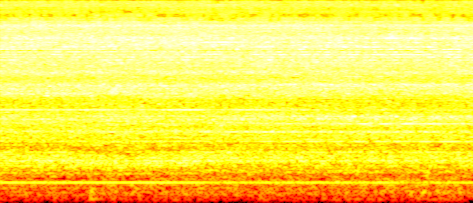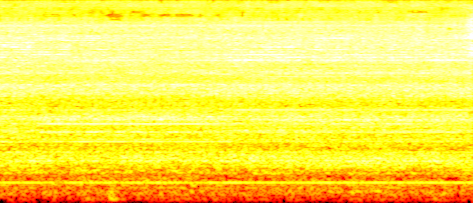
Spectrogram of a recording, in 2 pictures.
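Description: A hair dryer blows steadily on painted wooden blocks, a constant whooshing whir with a faint hum that stays even and unbroken throughout, with no talking.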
